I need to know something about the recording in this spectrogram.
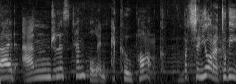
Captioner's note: fly buzzing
